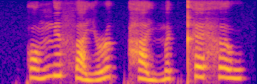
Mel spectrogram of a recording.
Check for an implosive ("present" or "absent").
absent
